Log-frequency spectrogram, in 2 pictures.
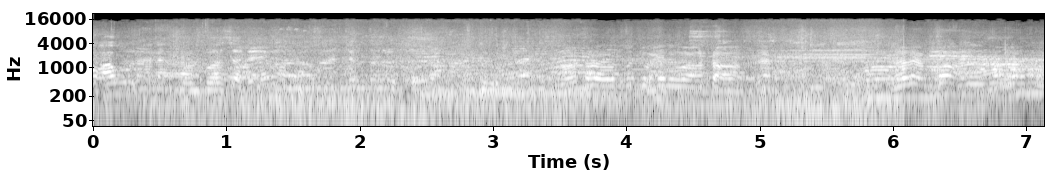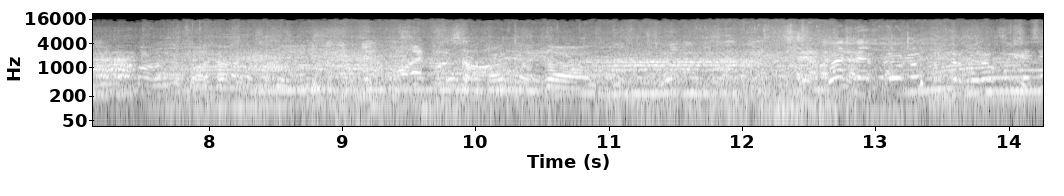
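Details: Cattle at a Ponorogo market ahead of Eid al-Adha in August 2018: several low, drawn-out moos, some overlapping, over constant crowd chatter and passing vehicle noise.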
